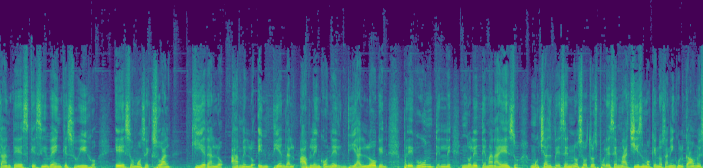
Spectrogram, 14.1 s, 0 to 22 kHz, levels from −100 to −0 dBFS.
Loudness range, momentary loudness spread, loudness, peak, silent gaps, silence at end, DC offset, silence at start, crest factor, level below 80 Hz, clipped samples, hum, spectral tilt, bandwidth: 1 LU; 5 LU; -16 LUFS; -2 dBFS; none; 0 s; under 0.1%; 0 s; 12 dB; -24 dBFS; under 0.1%; none; -5.5 dB/octave; 16 kHz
